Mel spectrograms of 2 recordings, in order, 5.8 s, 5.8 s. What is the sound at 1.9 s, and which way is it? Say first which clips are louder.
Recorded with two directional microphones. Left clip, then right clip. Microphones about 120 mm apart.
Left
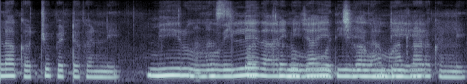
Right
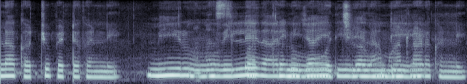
Music: right 4 dB; 25° right (ahead or behind).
